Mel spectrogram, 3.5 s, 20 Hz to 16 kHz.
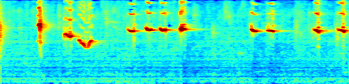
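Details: Plain-throated sunbird used as a lure to get other sunbirds singing, recorded on an Oppo A37f phone. A few sharp slurred notes, then a string of bright, high piping whistles on one pitch, spaced roughly a quarter second apart.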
